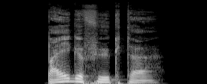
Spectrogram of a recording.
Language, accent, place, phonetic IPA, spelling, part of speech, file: German, Germany, Berlin, [ˈbaɪ̯ɡəˌfyːktɐ], beigefügter, adjective, De-beigefügter.ogg
- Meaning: inflection of beigefügt: 1. strong/mixed nominative masculine singular 2. strong genitive/dative feminine singular 3. strong genitive plural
